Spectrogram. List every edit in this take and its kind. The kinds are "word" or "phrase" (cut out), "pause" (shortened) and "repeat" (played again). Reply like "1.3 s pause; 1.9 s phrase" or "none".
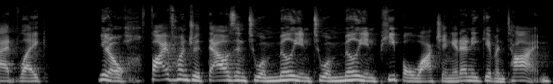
3.1 s repeat

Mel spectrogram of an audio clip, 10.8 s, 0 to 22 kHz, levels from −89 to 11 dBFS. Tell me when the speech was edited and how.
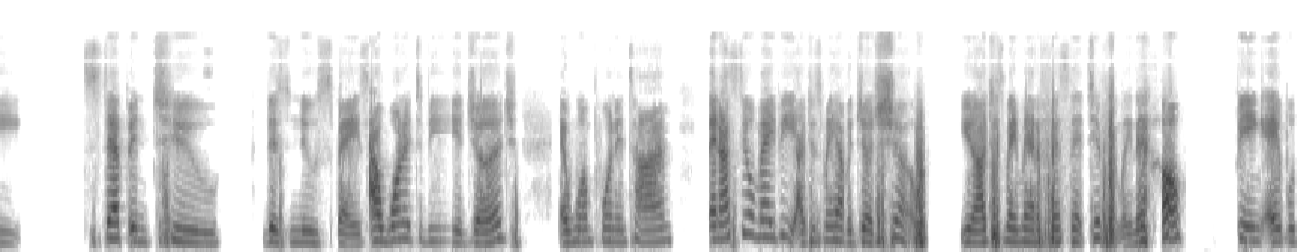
none

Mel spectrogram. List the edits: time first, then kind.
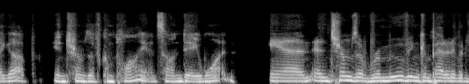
none

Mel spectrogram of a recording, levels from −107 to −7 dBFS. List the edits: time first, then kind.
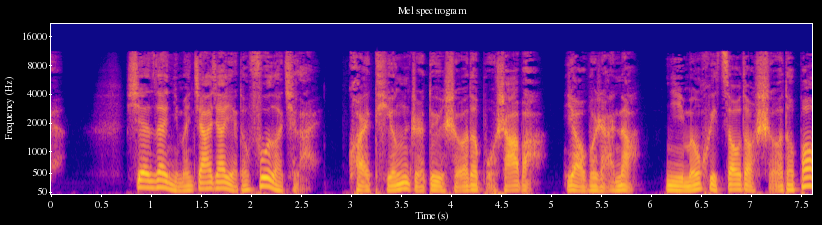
5.0 s pause

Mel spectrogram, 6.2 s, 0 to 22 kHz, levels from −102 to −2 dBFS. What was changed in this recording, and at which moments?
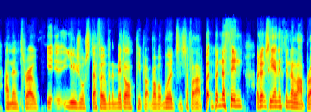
none

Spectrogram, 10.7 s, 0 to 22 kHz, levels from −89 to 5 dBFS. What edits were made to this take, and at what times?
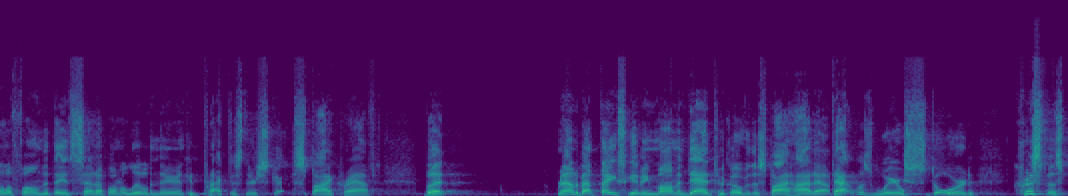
1.5 s word; 1.8 s word; 8.3 s word; 9.0 s word

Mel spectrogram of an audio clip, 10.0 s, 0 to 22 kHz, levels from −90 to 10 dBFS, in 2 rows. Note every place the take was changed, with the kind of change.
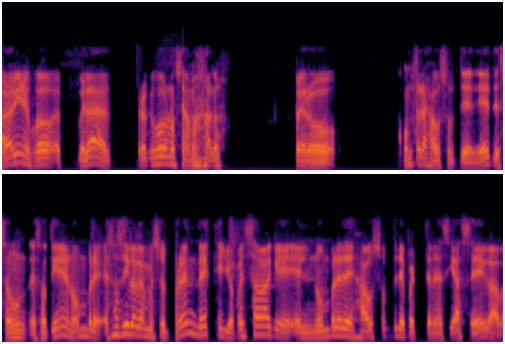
1.2 s pause; 8.9 s word

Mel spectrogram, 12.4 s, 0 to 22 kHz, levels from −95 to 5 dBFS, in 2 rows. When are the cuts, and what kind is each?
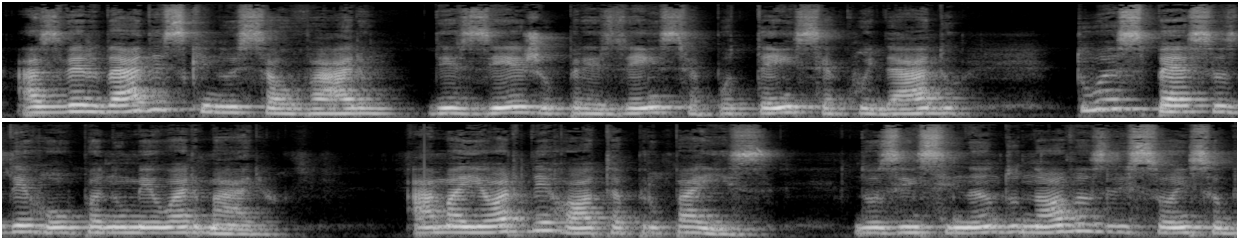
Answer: none

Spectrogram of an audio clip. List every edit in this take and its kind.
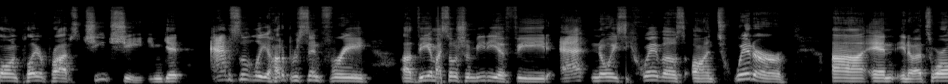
none

